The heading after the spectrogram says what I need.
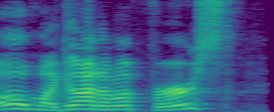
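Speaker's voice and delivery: full-volume, high, drawn-out yell. Reacting to being told they are up first, yelling. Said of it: "Why are you yelling?".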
